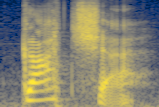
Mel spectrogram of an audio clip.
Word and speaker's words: gotcha: How about this one? Gotcha. Try it again, gotcha. Very nice, and that's got you connected together, right?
